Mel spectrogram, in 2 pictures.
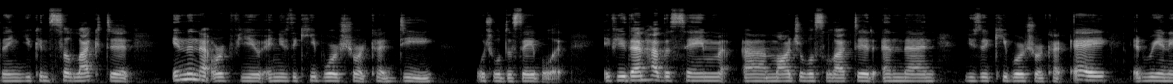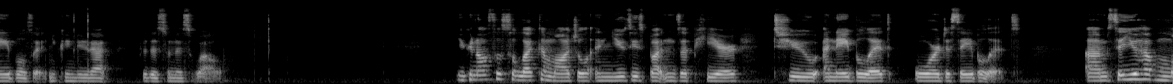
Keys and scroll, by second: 3.8 d, 10.6 a, 12.5 a, 14.3 d.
